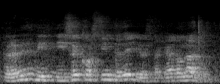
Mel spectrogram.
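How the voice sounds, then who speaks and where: A man lectures to teachers in an animated way, throwing rhetorical questions out to the room. His voice sits high. He is recorded from a distance in a very echoey hall with clear noise behind him. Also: racing. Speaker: education speaker at a teachers' workshop. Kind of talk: lecture presentation.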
